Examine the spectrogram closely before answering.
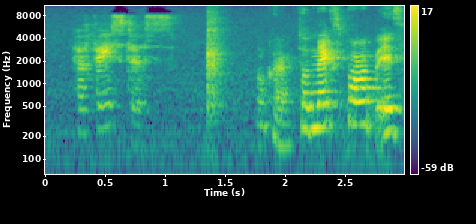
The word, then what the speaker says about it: Hephaestus: How do we pronounce his? Hephaestus. Hephaestus. Hephaestus.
